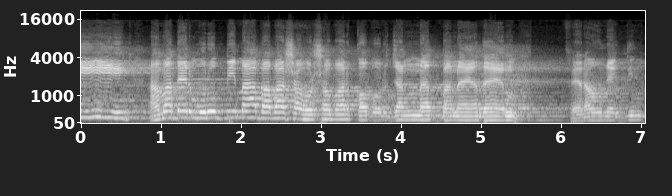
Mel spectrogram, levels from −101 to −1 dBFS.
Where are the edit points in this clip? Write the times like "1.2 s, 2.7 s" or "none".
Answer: 5.6 s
